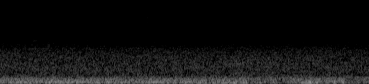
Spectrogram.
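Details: A low outdoor rumble like a distant engine or wind runs throughout, with a few faint ticks and no animal sound.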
